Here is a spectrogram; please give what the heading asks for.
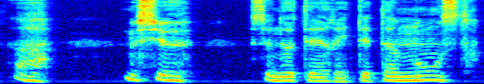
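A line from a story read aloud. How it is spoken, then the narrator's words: Crying out. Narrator (French): s'écria Madame Georges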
